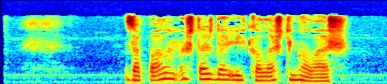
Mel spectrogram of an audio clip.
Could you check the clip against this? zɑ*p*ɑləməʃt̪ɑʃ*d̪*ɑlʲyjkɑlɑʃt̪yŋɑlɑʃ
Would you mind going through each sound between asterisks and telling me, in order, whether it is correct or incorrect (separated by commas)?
correct, correct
